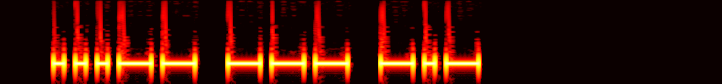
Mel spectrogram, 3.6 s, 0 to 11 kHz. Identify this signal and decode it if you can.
Morse code, heard as a keyed tone, about 22 wpm, 700 Hz. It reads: 3OK
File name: practice / 22wpm / Three Letter-Number Combinations - 22wpm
